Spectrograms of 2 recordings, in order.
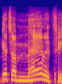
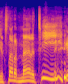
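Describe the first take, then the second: First: The last syllable is not stressed. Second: The last syllable is stressed, like Tennessee. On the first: The speaker calls it right. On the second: The speaker calls it wrong. "you're saying it like like Tennessee"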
